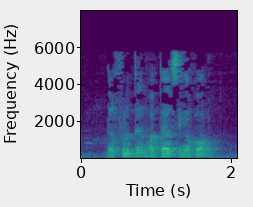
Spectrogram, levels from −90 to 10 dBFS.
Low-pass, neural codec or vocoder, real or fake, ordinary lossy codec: 7.2 kHz; codec, 44.1 kHz, 7.8 kbps, Pupu-Codec; fake; MP3, 24 kbps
